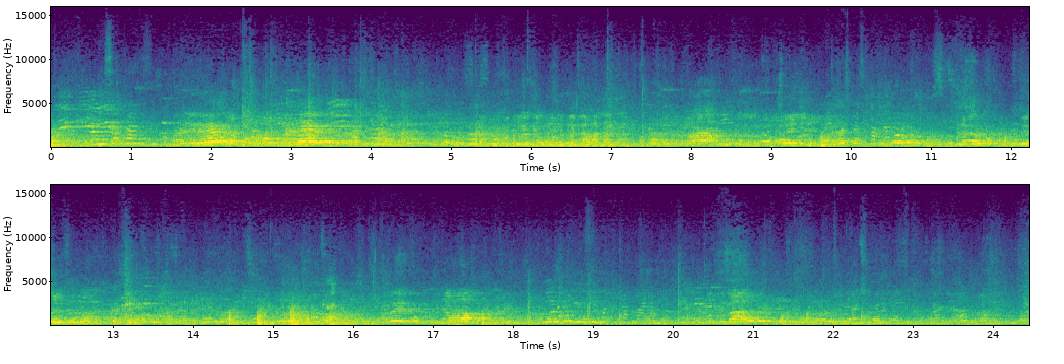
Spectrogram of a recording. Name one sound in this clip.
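A crowd shouts and cheers throughout a large echoing hall.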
